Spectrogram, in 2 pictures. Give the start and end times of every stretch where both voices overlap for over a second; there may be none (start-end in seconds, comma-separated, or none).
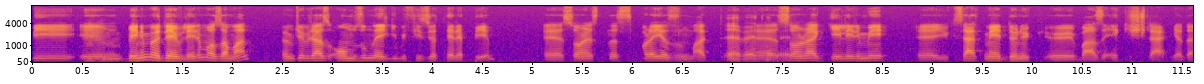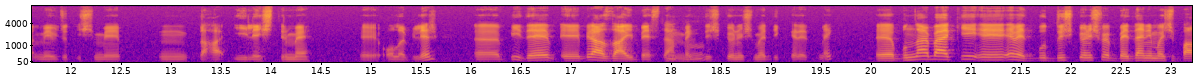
none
